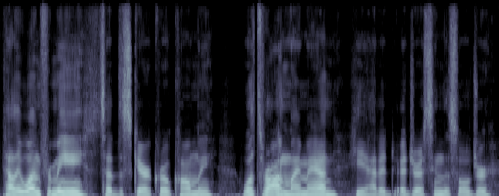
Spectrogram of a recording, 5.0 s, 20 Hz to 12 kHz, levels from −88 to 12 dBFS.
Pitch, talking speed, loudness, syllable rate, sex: 135 Hz, 205 wpm, -18 LUFS, 5.7 syllables/s, male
